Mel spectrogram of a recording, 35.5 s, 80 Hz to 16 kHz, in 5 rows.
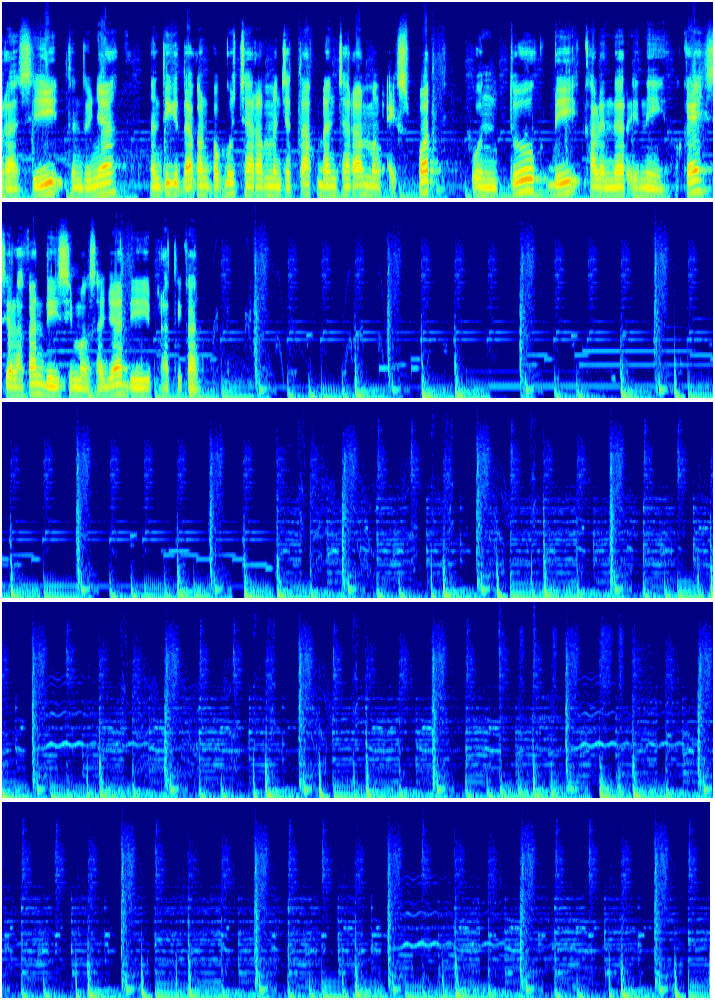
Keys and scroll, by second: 2.7 ctrl+z, 5.9 ctrl+], 8.0 ctrl+z, 10.1 Up, 11.1 Delete, 11.7 BackSpace, 20.9 ctrl+a, 21.2-21.9 typing, 26.0 Return, 26.5-27.6 typing, 27.4 Home, 28.7 ctrl+a, 29.8 BackSpace, 30.6 w, 30.7 ., 32.3 shift+F3, 32.8 c, 32.8 a, 32.9 i, 33.0 Return, 34.2 ctrl+a, 34.4 ctrl+e.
